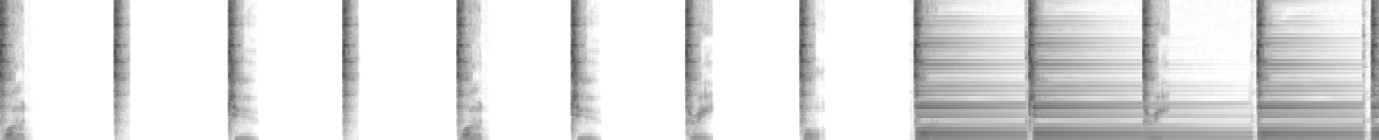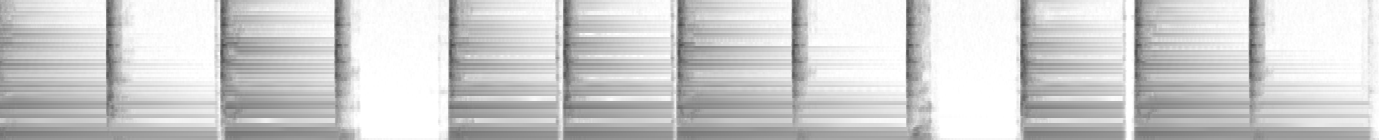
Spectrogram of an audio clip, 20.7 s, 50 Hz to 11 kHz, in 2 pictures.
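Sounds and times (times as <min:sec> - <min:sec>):
long guitar notes: 0:06.8 - 0:20.6.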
